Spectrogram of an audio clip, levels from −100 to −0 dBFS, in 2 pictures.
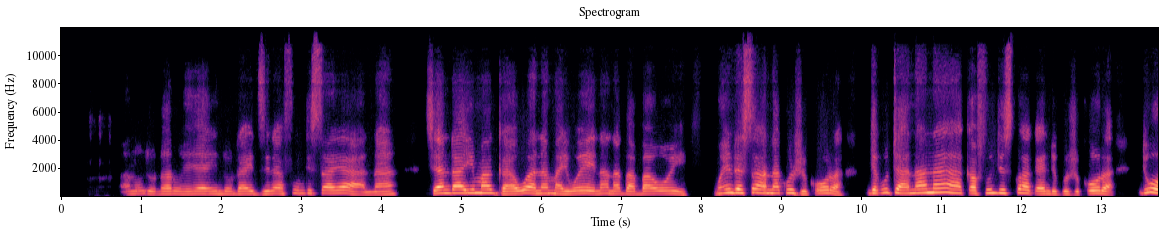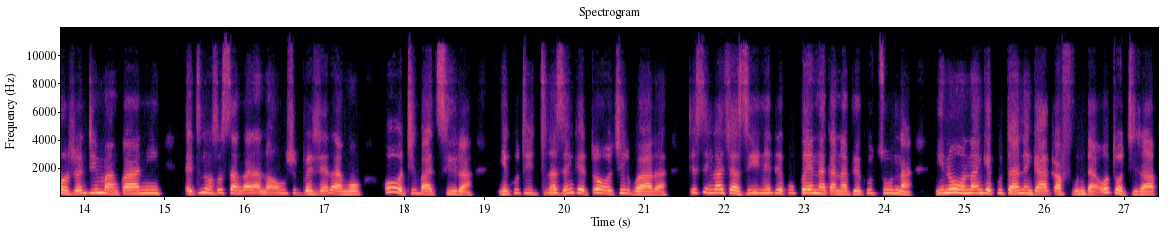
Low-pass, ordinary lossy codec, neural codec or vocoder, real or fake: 10.8 kHz; Opus, 24 kbps; codec, 24 kHz, 0.9 kbps, DualCodec; fake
